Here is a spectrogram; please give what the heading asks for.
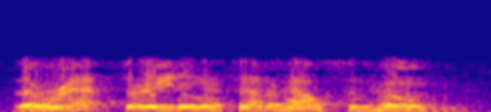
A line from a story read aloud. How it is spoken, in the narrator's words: cried an angry woman in the crowd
